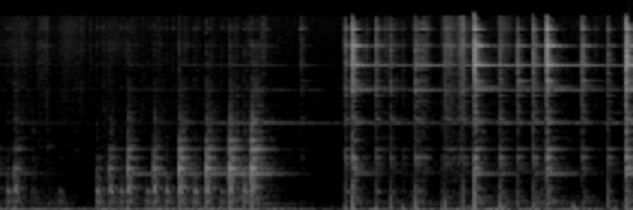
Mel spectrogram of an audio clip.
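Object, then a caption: Metal tube. A metal tube is tapped in a quick series of light taps. The first half has softer, duller thuds, and after a brief pause the taps turn sharper and brighter, with thin high tones that fade almost at once.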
